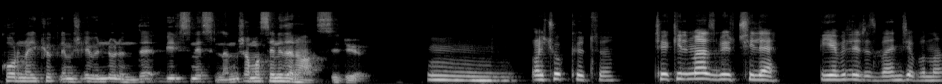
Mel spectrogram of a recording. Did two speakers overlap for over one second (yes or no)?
no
